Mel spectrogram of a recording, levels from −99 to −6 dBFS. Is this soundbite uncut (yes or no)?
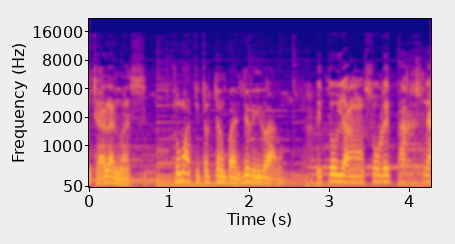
no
